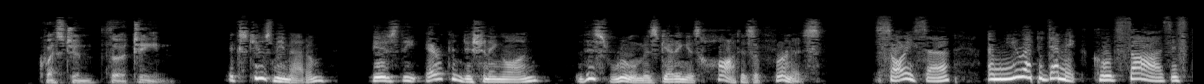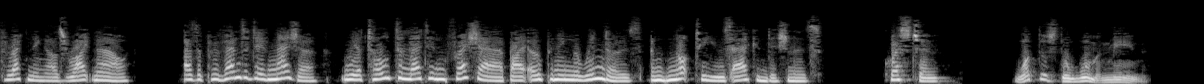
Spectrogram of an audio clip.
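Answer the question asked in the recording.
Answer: The air conditioning is off because they were told to open windows instead, as a precaution against SARS.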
